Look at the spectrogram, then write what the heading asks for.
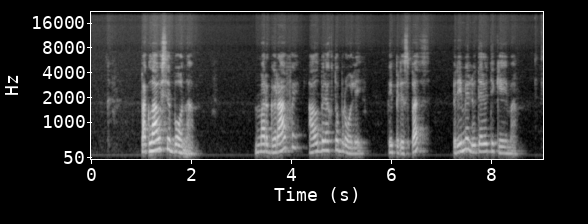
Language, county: Lithuanian, Panevėžys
